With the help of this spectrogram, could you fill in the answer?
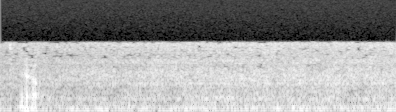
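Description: An air conditioner runs with a steady, even whir and a low hum underneath, holding constant throughout, with a brief soft bump near the start and no one speaking.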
